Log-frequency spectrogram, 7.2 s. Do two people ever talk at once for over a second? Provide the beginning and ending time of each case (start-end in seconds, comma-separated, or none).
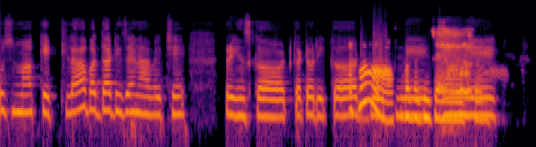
4.8-6.3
